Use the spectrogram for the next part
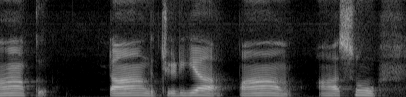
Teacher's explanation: नाक में आवाज़ आती है इनकी, ये है अनुनासिक, जो नासा से बोला जाता है, मतलब नाक से बोले जाते हैं। नाक में इनकी आवाज़ आती है।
